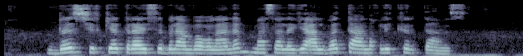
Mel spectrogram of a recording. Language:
Uzbek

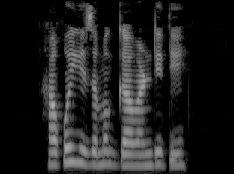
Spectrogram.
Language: Pashto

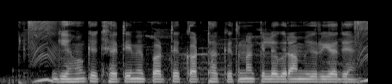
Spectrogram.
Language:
Magahi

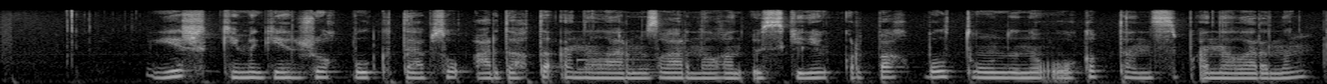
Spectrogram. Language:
Kazakh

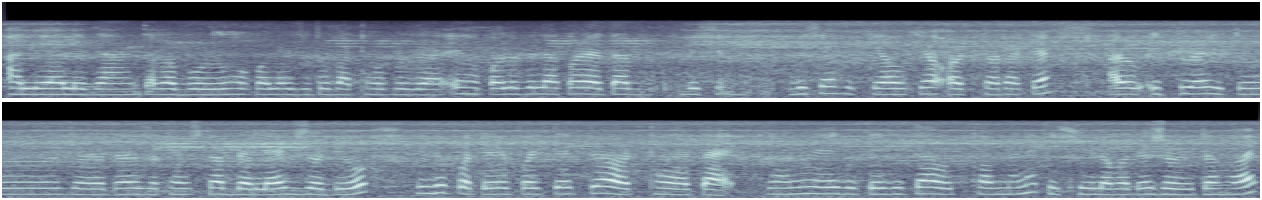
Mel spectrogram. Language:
Assamese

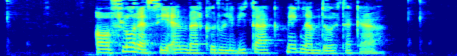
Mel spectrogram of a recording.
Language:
Hungarian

